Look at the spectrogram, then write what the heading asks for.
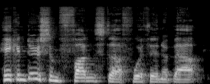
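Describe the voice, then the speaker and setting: A man's voice: fairly high pitch, very animated, moderate pace. A man chatting casually and jokingly as a player in a tabletop game, repeating himself for emphasis.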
